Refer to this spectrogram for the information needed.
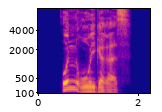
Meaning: strong/mixed nominative/accusative neuter singular comparative degree of unruhig
- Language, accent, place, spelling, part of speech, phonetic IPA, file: German, Germany, Berlin, unruhigeres, adjective, [ˈʊnʁuːɪɡəʁəs], De-unruhigeres.ogg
